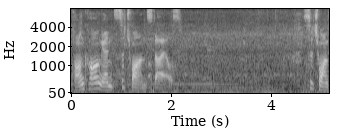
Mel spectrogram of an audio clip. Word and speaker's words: Sichuan: Sichuan, sometimes pronounced Szechuan in English.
